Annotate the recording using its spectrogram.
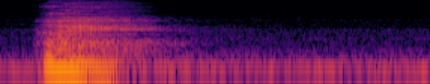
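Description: A man's short, breathy "huh? hmm" sigh about a quarter second in, falling in pitch.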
